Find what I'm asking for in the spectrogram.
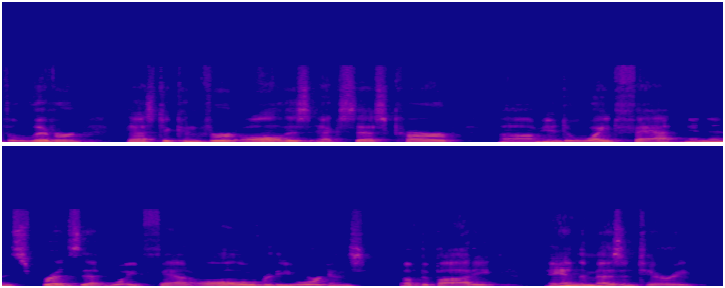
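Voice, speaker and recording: Here a man talks at a moderate pace with ordinary pitch variation. His tone is dark and mellow. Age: 70s. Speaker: craniosacral therapist and army veteran. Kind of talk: lecture. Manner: halting, with fillers; repeats key points for emphasis.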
